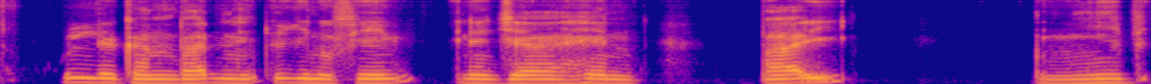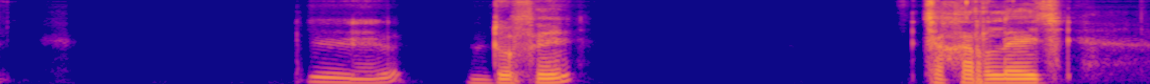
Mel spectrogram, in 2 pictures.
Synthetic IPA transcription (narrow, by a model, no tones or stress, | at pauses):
kulːɛɡandaɗinat͡ʃoʔinɔfeːwiːnad͡ʒaɦɛn | b̥aːʔi | ɲiːbi | dɔfɛ | t͡ʃakaɾlɛd͡ʒi̥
